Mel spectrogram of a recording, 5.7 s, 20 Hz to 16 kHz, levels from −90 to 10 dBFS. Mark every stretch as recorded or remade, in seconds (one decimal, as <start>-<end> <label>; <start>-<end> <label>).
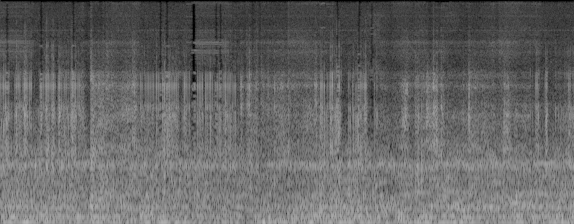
0.0-0.8 recorded; 0.8-1.4 remade; 1.4-2.4 recorded; 2.4-3.2 remade; 3.2-3.8 recorded; 3.8-5.3 remade; 5.3-5.7 recorded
